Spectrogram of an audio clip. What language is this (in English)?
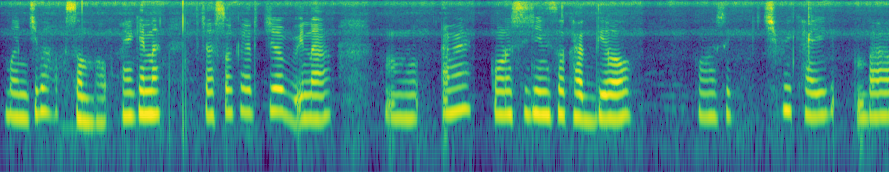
Odia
